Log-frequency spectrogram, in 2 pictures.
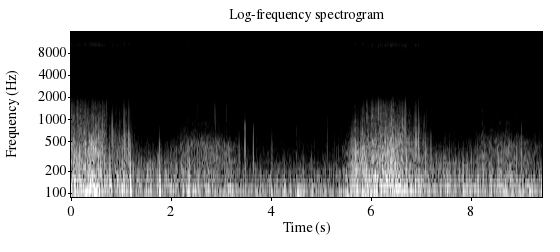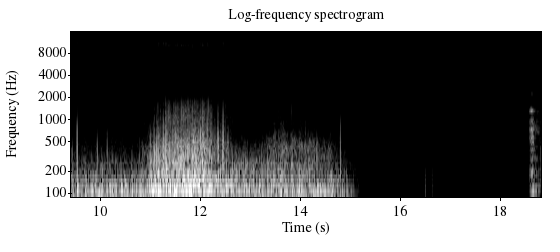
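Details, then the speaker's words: Slow, deep open-mouth breathing through a stethoscope with many brief, fine, high-frequency crackling clicks. These are fine crackles, described with asbestosis, systemic sclerosis and rheumatoid lung disease. "ακούστε τώρα τους λεπτούς τρίζοντες υψηλής συχνότητας"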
